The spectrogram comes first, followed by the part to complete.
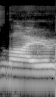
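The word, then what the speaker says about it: Meijer: Uh, this has to do with a a supermarket chain called Meyer. It is spelled M E. Oh boy. M E J E R pronounced Meyer.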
